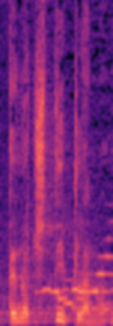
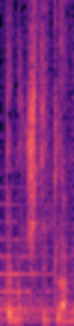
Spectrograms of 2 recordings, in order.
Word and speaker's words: Tenochtitlan: El acento estaba en la segunda sílaba, Mexico Tenochtitlan, no Tenochtitlan. Esa es la pronunciación prehispánica que después fue cambiando.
